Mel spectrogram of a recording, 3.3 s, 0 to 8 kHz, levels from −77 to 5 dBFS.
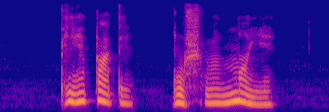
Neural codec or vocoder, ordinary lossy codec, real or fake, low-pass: autoencoder, 22.05 kHz, a latent of 192 numbers a frame, VITS, trained on one speaker; none; fake; 7.2 kHz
